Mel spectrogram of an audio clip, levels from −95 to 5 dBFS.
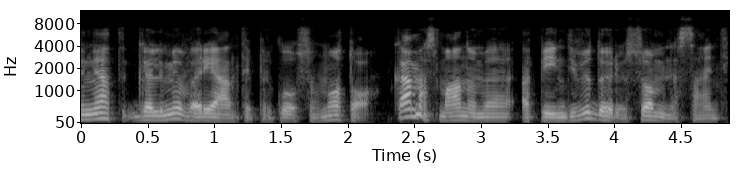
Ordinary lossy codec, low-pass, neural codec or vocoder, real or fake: Opus, 32 kbps; 7.2 kHz; none; real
